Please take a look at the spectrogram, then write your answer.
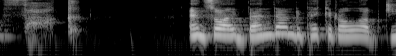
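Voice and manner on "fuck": breathy whispered swear under the breath; whispered curse. Retold or imitated. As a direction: hiss the curse so nobody hears. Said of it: "And I'm like".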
